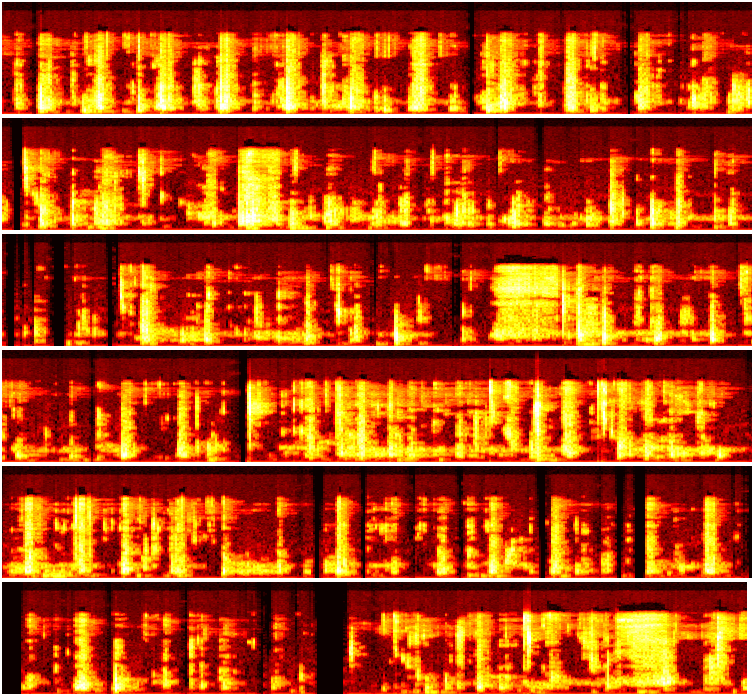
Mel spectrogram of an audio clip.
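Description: Close-miked chewing of rice and taro root curry eaten by hand: a steady run of short, clicky mouth sounds and lip smacks. A few louder, longer stretches stand out about midway and near the end, while fingers mix rice and curry on the plate.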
